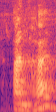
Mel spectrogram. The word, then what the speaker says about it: Anhalt: Anhalt, ça s'écrit A-N-H-A-L-T.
